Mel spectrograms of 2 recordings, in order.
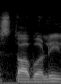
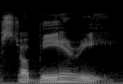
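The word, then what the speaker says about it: strawberry: นี้ อะไร ลูก สตรอเบอร์รี่ อย่า อ่าน สตรอเบอร์รี่ ลูก อ่าน สตอเบอรี่ ช็อกโกแลต พ่อ ไม่ ใช่ ลูก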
